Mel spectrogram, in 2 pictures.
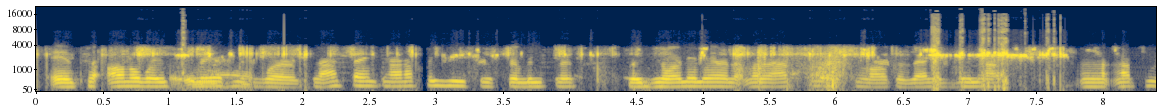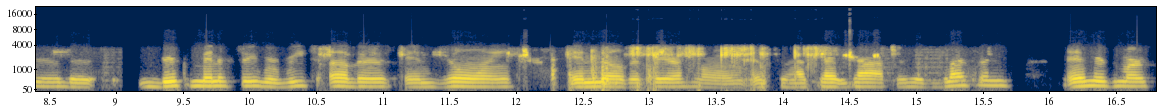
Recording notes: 6AM Prayer Call. Live Prayer.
